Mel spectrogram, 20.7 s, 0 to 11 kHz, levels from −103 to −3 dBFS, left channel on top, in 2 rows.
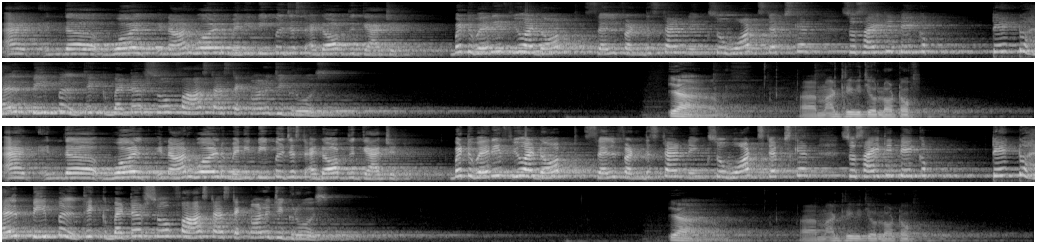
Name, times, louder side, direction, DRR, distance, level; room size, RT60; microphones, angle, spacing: voice 1, 0.0-4.0 4.5-5.7 6.0-8.1 8.4-9.3 9.9-13.6, right 3 dB, 55° right, 1.0 m, -29 dB
voice 2, 17.0-17.6 18.3-19.5, left 5 dB, 60° left, 0.4 m, -36 dB
11.5 x 10.5 x 9.5 m
head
